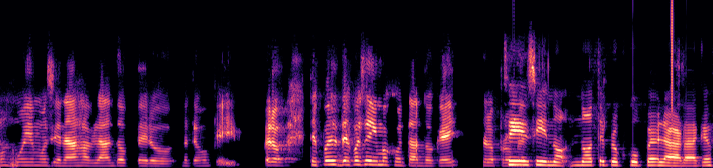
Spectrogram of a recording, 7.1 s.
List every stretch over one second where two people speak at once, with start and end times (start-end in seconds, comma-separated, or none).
none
